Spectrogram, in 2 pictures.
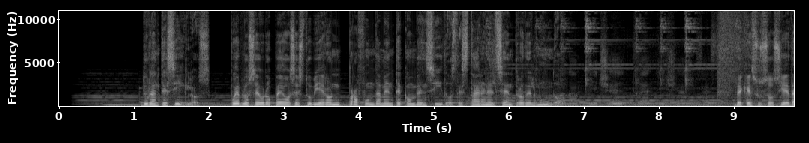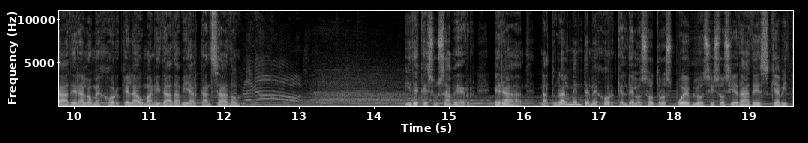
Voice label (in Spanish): documental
